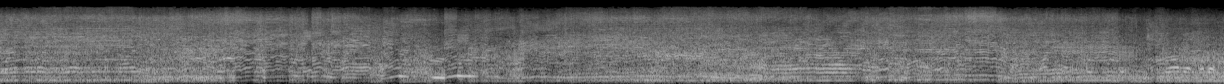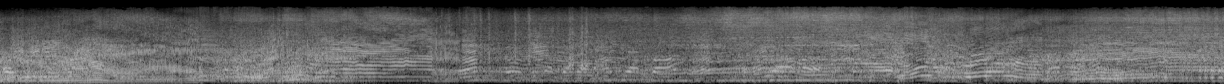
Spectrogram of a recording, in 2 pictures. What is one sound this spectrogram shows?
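Motocross bikes rev hard as they race past.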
